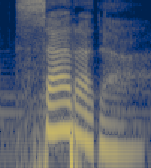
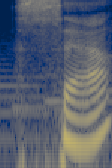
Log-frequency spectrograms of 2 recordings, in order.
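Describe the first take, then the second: First: The word is said with three syllables. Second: The word is said with two syllables. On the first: The speaker calls it wrong. "Sarada has three syllables" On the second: The speaker calls it right. "Two syllable word"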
